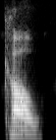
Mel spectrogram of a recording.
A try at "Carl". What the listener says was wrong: is Carl. C-A-R-L. Carl. Cole. There's a W in it. There's no W in Carl.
